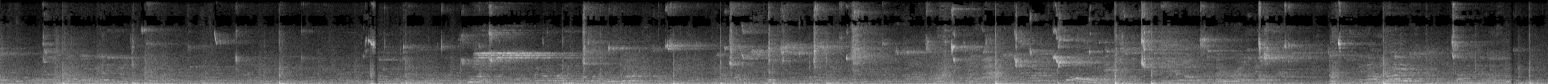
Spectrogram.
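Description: Men call out to each other across a large echoing gym.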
